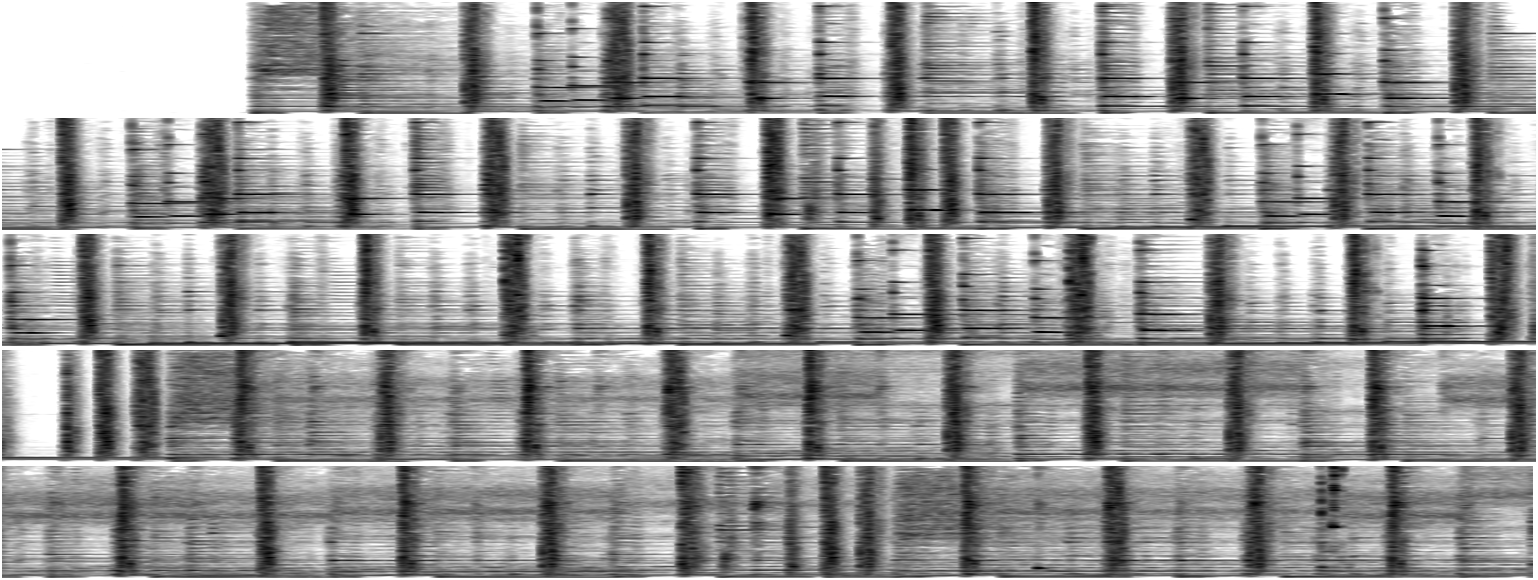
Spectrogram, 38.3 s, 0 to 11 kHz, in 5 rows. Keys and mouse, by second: 1.1 click, 3.2 shift+click, 7.8 click, 14.9 shift+click, 16.9 ctrl+g, 17.5 right click, 19.8 click, 21.5 ctrl+g, 22.5 click, 25.1 ctrl+z, 26.3 click, 26.9 m, 28.9 click, 36.9 click.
